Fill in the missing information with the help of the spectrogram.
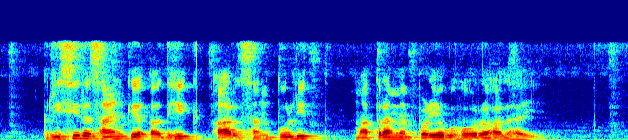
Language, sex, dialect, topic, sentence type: Magahi, male, Southern, agriculture, statement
